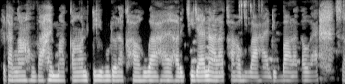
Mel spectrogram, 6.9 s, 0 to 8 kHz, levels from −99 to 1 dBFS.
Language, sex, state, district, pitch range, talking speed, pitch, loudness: Hindi, female, Bihar, Samastipur, 145-150 Hz, 175 wpm, 145 Hz, -16 LUFS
